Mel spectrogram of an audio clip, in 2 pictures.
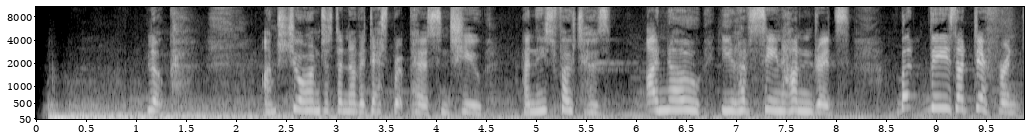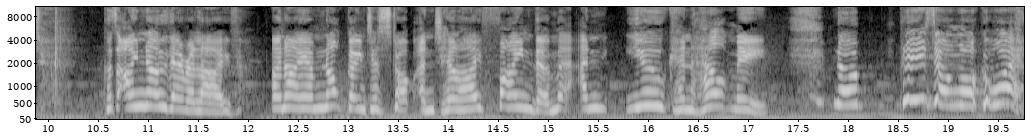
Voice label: Gaming Everywoman; Gaming Showreel

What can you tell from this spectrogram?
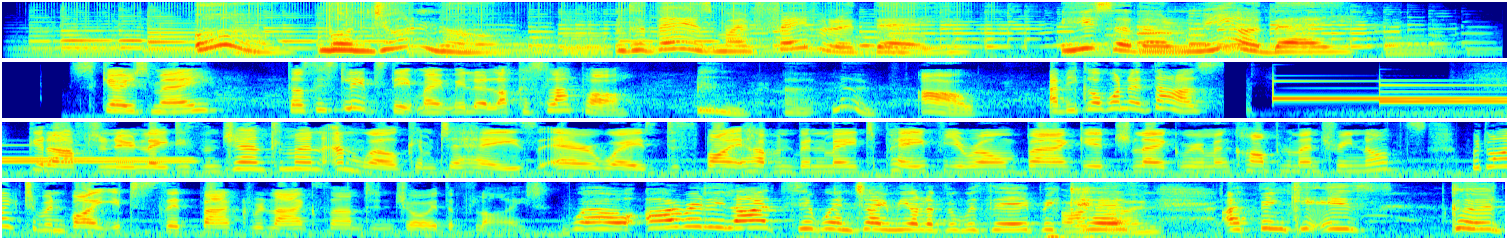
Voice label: Accents; Accents Showreel

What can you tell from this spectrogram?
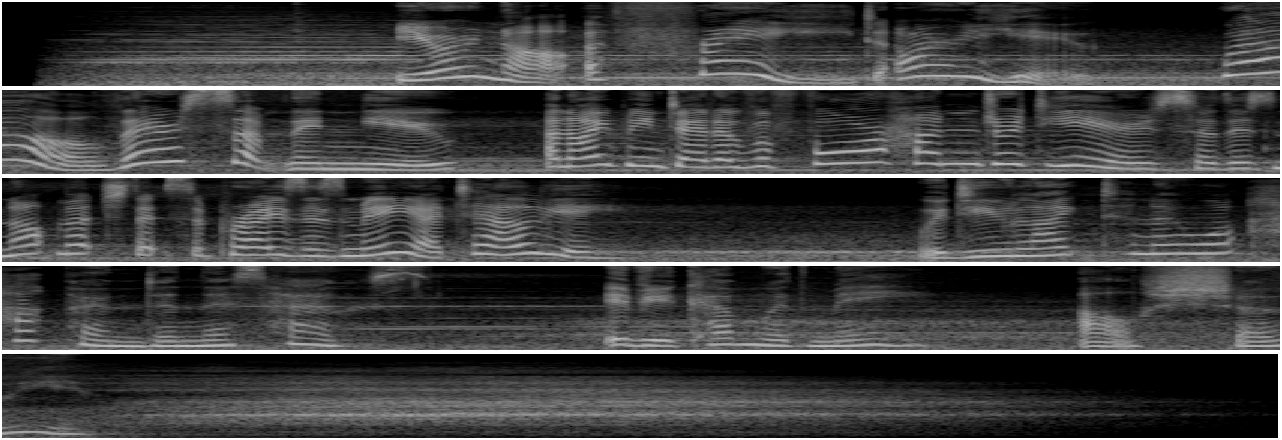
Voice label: Gaming Ghostly Maid; Ghostly Maid (West Country)

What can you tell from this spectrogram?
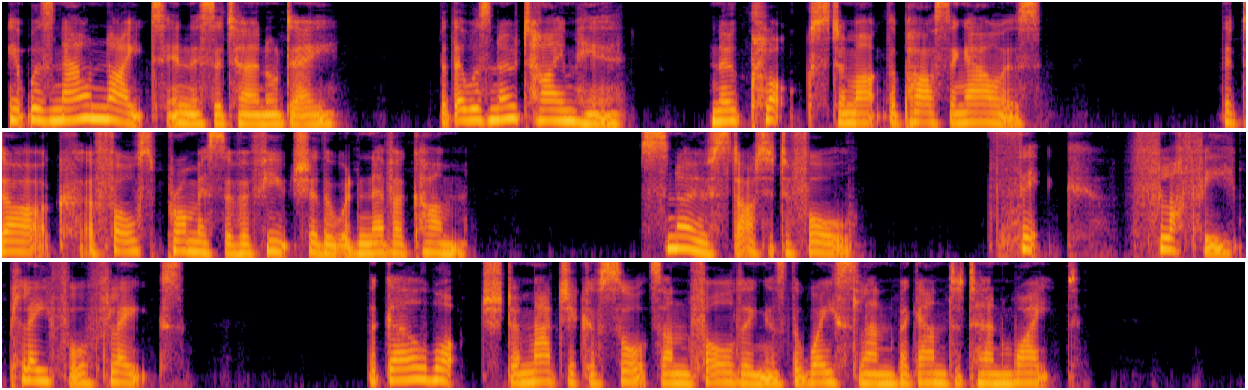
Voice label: Bookread; Double Shadow (Northern/Neutral accent)

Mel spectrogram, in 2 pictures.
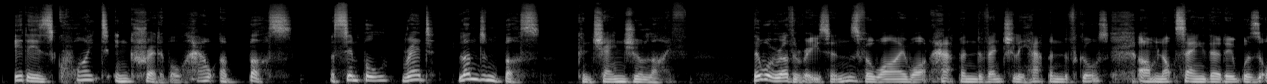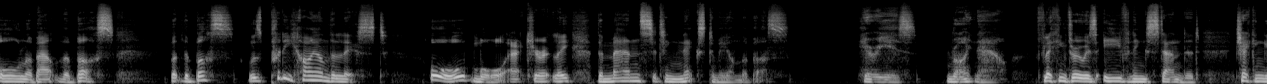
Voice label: Bookread; Yes Man

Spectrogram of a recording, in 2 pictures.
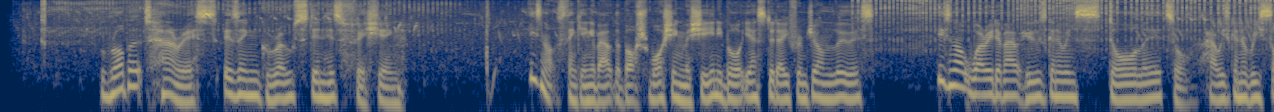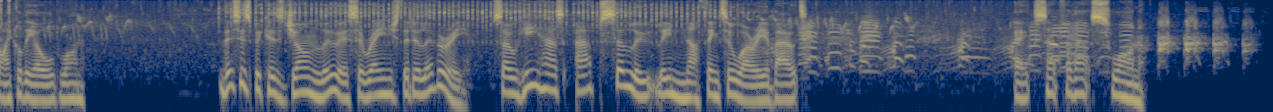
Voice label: Neutral; John Lewis; Commercial Showreel

